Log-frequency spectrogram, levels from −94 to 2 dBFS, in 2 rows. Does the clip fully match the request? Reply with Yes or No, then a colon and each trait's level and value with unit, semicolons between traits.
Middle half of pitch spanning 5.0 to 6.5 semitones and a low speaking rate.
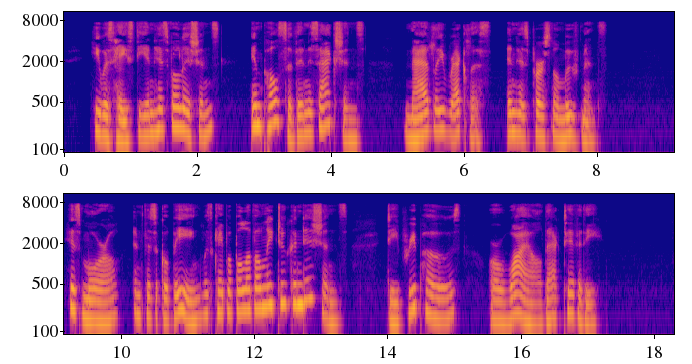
Yes: wide, 5.5 semitones; slow, 105 wpm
